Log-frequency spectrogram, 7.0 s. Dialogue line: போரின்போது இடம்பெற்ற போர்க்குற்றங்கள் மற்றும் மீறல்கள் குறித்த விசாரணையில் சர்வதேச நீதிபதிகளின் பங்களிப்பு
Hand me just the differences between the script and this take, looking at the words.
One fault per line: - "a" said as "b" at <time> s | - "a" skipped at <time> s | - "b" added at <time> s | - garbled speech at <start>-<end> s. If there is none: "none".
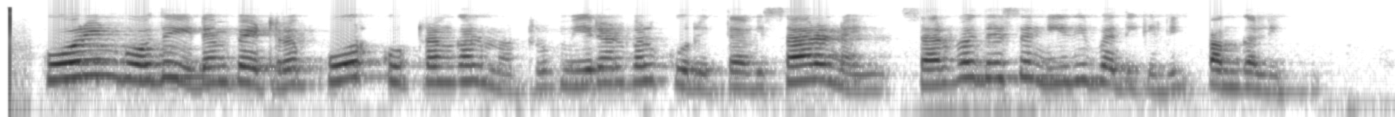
none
